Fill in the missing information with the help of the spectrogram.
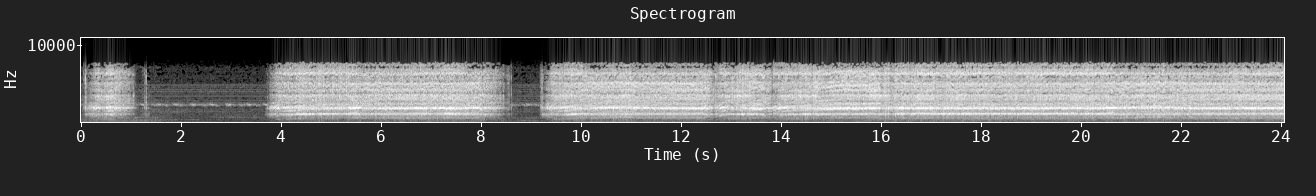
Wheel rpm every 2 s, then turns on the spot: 40, 10, 140, 160, 60, 160, 150, 150, 160, 160, 160, 160.
none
